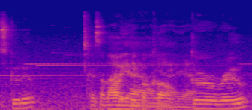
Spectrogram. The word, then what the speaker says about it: guru: Kaimuki generally within our you're not pronouncing it as an herb you're pronouncing it as it go so you're sticking the the tongue on the back of the teeth and the roof the mouth so like in the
